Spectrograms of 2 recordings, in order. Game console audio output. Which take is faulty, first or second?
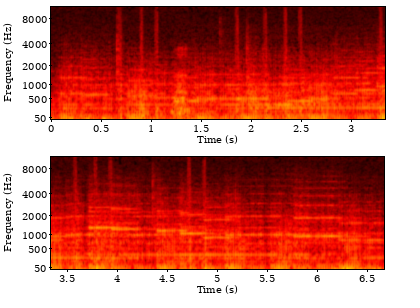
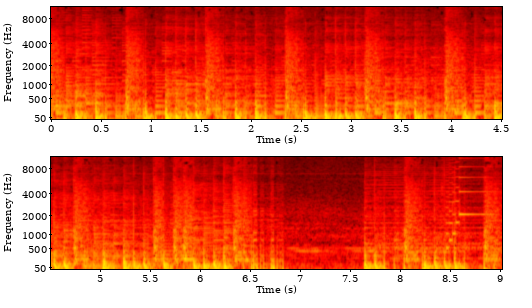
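first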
